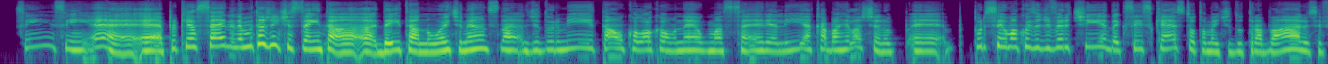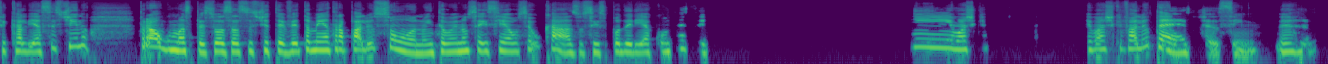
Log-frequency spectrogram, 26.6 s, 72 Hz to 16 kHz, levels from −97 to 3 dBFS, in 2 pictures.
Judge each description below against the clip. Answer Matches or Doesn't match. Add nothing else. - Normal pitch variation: Matches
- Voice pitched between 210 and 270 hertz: Matches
